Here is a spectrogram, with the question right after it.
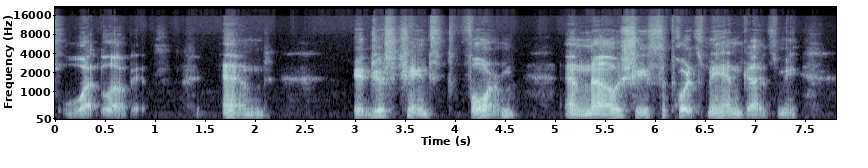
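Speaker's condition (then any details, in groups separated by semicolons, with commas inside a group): Cerebral palsy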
